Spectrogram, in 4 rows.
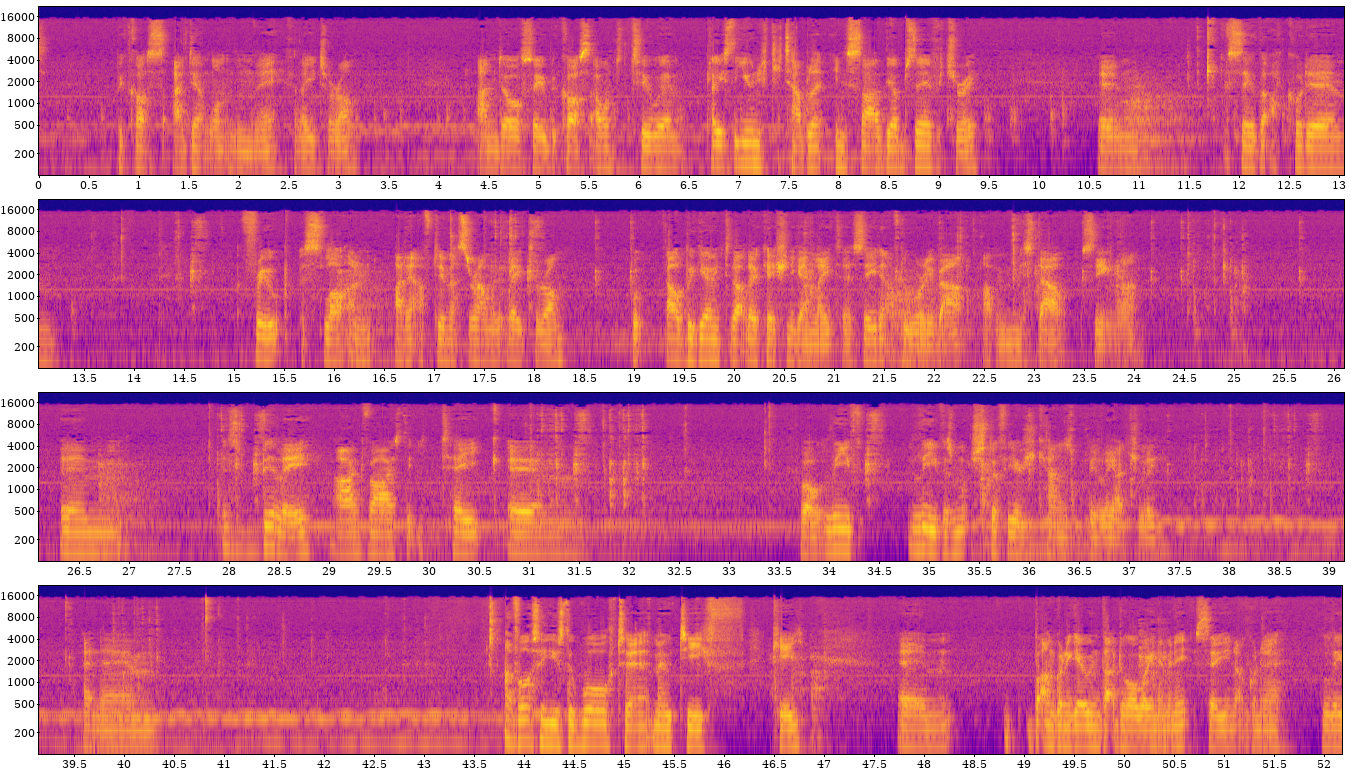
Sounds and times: Speech: 0.8s - 3.2s, 4.4s - 9.5s, 10.6s - 11.1s, 11.8s - 13.3s, 15.0s - 18.4s, 19.0s - 24.2s, 26.3s - 27.0s, 27.9s - 31.7s, 33.7s - 37.4s, 39.6s - 40.4s, 43.7s - 47.0s, 47.8s - 52.1s.

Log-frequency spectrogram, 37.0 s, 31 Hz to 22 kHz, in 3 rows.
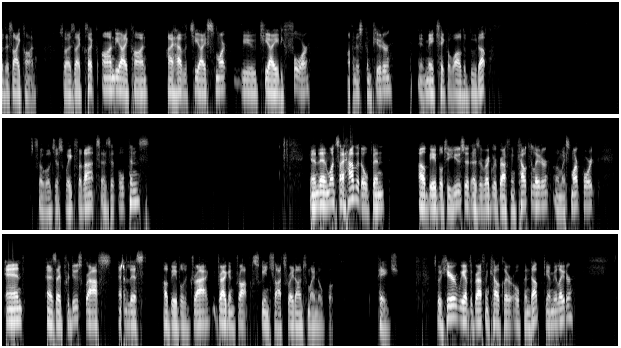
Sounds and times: Speech: 0.0s - 6.2s, 6.9s - 9.8s, 13.0s - 15.3s, 18.0s - 20.0s, 20.7s - 24.2s, 24.8s - 31.3s, 32.2s - 32.6s, 33.2s - 36.1s.

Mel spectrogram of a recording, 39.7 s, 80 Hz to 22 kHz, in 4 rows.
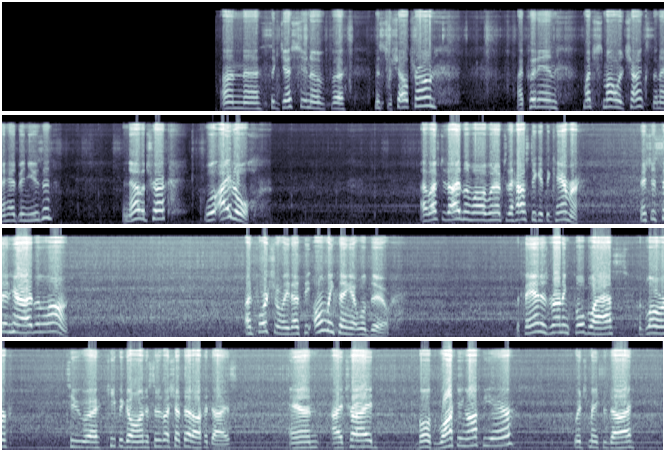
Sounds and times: Car: 3.2s - 39.7s
Speech: 3.3s - 6.6s, 7.8s - 10.8s, 11.8s - 13.9s, 16.2s - 18.6s, 19.5s - 20.9s, 23.5s - 25.8s, 27.6s - 30.0s, 30.8s - 33.3s, 34.1s - 35.4s, 36.0s - 37.5s, 38.4s - 39.3s.

